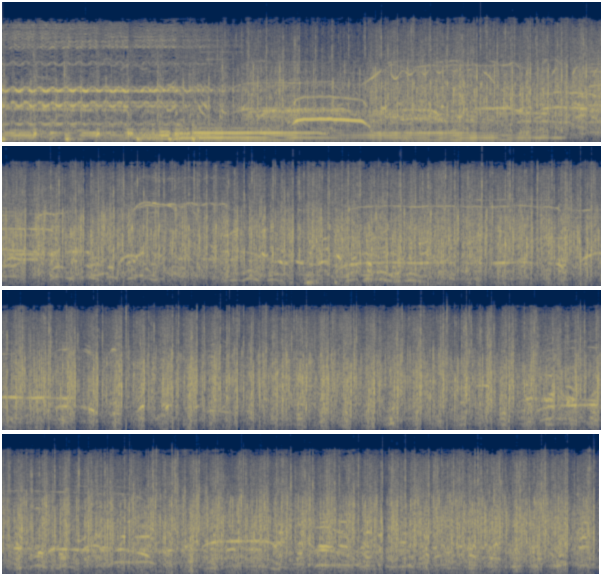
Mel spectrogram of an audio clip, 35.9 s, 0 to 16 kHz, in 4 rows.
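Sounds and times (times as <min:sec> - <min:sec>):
people cheering and calling out: 0:01.8 - 0:21.8, 0:24.8 - 0:35.9
audience applauding: 0:02.3 - 0:35.9.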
